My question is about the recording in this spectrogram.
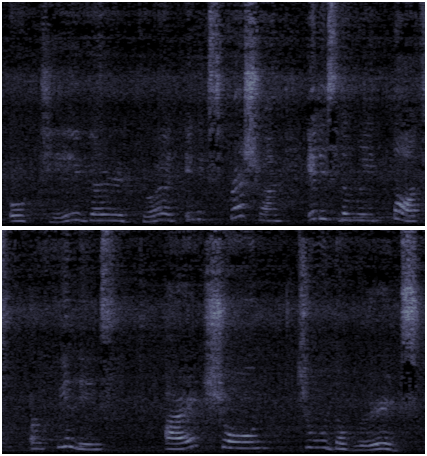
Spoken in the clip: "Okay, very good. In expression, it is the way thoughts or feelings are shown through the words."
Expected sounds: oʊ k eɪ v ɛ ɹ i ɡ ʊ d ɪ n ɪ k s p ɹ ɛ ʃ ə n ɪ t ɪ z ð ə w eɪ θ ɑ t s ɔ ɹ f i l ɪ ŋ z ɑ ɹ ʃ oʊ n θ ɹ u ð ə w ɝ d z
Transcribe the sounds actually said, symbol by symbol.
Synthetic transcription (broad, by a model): oʊ k eɪ v ɛ ɹ i ɡ ʊ d ɪ n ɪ k s p ɹ ɛ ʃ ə n ɪ t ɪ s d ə w eɪ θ ɑ t s ɔ ɹ f i l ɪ ŋ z ɑ ɹ ʃ oʊ n t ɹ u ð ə w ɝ d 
